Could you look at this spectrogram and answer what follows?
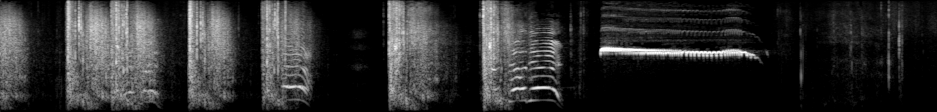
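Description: Several bursts of live-round gunfire during armed security training for an official protection detail, loud and close, coming as short volleys separated by pauses, followed by a sustained whistle blast and a few faint clicks.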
